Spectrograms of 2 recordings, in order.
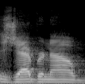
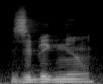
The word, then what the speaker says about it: Zbigniew: How did I pronounce it? Zabernau Brzezinski. It's Zbigniew. Why did I say Zabernau?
